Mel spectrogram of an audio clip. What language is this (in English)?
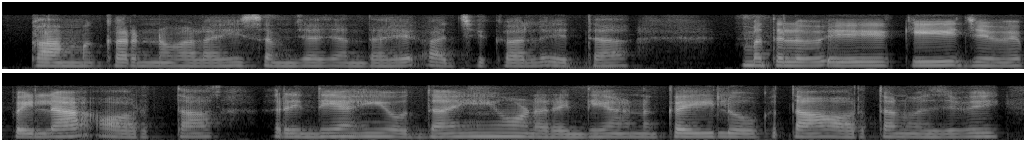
Punjabi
